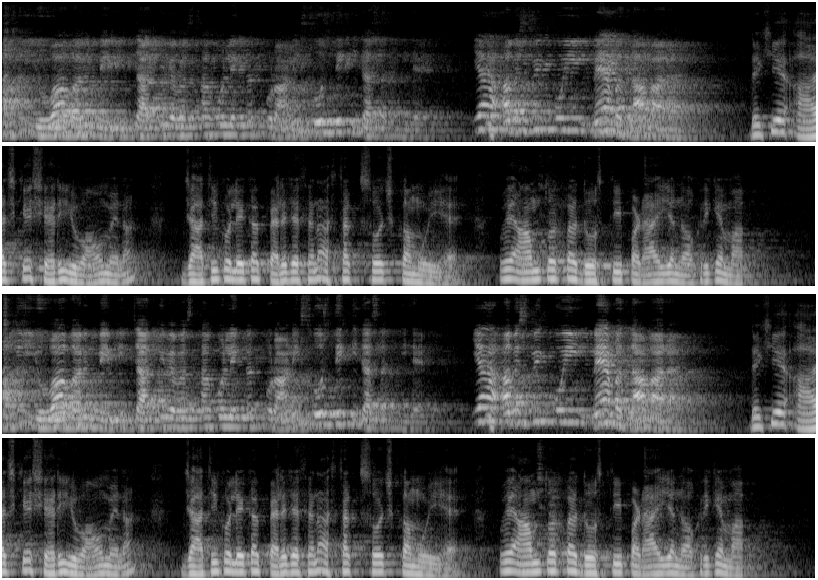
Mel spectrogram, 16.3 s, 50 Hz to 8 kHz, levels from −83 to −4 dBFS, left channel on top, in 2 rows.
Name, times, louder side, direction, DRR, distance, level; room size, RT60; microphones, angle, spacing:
voice 1, 0.0-3.7 4.0-4.2 4.7-6.8 13.6-13.7, right 1 dB, 75° right, 2 dB, 6.4 m, -30 dB
voice 2, 7.5-9.5 9.9-12.7 13.1-15.6, equal, 10° right, 10 dB, 0.8 m, -27 dB
26.5 x 21.5 x 9.1 m, 1.4 s
head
